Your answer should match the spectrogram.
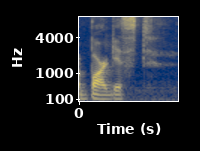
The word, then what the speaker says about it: Barghest: Now that you've seen him change form, Garrett, you know that this, you know Calkick is a Barg, try to pronounce this correctly, a Barghest, a Bargist, B-A-R-G-H-E-S-T, Barghest.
